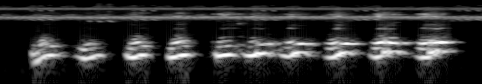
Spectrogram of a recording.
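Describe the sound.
A voice mimics the call of a monkey crawling along a tree branch, with about ten quick, rhythmic hooting bursts, loud, over a steady high insect-like whine in the background.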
